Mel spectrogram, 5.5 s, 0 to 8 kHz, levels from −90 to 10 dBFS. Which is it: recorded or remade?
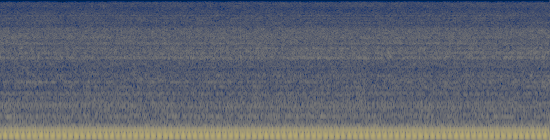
remade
